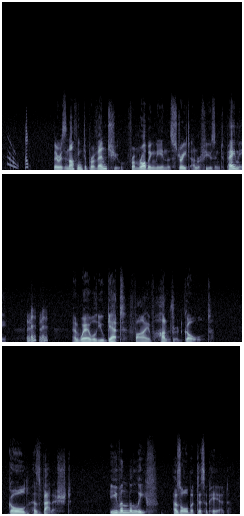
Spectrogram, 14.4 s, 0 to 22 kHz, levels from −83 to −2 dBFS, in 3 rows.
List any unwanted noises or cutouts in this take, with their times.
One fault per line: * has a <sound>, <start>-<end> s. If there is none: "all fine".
* has a chirp, 0.1-0.6 s
* has a laugh, 5.3-5.7 s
